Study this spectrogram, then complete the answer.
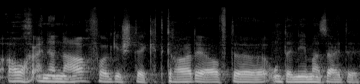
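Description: A man's plain, everyday voice at a moderate pace. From Germany and France. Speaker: business consultant. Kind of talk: interview.

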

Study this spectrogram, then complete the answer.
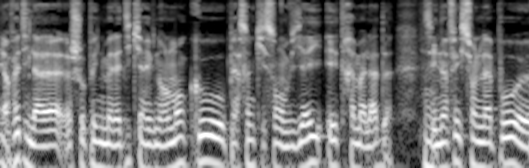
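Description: Amid noticeable background noise, a man talks at a medium pitch with fairly even intonation. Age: 30s. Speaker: sports journalist. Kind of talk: interview about his investigation.

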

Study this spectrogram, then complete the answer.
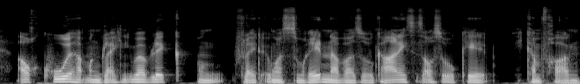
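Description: A man with a plain, everyday voice speaks at a fairly quick pace in a fairly low pitch, his intonation fairly even, on a very clean recording with a silent background. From northern Germany, near Hamburg. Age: 20s. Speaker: single on a blind date, economics student. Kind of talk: casual chat.

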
